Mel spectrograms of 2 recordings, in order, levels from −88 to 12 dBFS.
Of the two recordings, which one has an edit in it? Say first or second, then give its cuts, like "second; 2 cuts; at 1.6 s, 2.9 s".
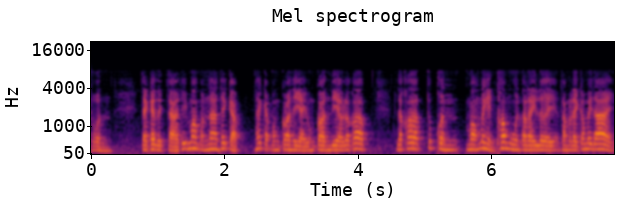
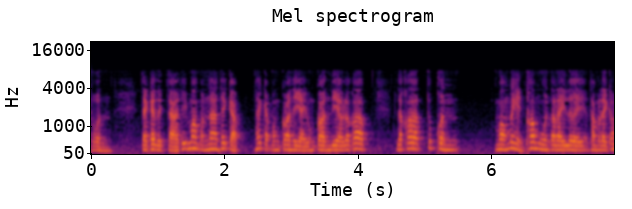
first; 1 cut; at 5.6 s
